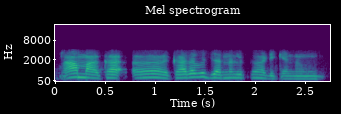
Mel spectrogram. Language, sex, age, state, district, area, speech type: Tamil, female, 45-60, Tamil Nadu, Madurai, urban, conversation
